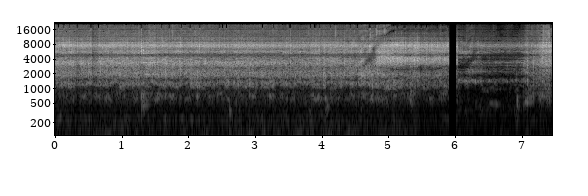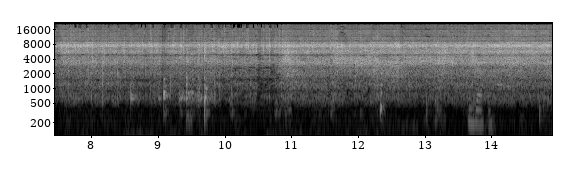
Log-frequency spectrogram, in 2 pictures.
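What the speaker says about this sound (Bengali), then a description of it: "আর একটু ভাজা করব, তারপরে নামিয়ে নেব।" Fenugreek greens and eggplant frying in a pan, a continuous bright sizzle and hiss with occasional stirring scrapes, close and steady, with a brief dropout partway through.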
